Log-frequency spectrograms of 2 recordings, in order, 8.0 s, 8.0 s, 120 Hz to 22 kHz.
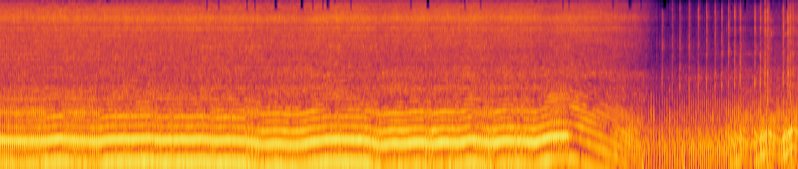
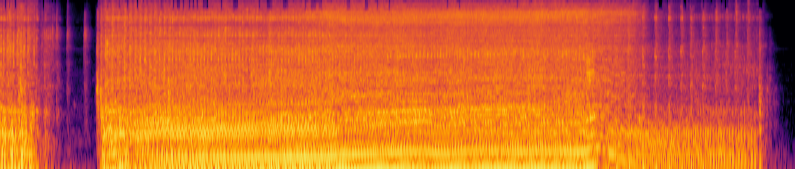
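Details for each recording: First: Poulan P3416 34cc chainsaw with new Hipa carburetor after carb adjustment: crisp steady two-stroke note holding through the cut, revving down cleanly; starts, idles, cuts without dying, fixed. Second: Poulan P3416 34cc 16-inch chainsaw, hard starting and stalling, just fitted with new Hipa C1M-W26 carburetor out of the box: high buzzing rev holds unevenly a few seconds, sags and dies; carburetor needs adjustment. Rough running.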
